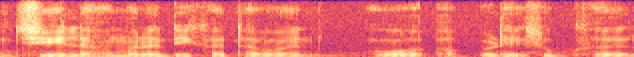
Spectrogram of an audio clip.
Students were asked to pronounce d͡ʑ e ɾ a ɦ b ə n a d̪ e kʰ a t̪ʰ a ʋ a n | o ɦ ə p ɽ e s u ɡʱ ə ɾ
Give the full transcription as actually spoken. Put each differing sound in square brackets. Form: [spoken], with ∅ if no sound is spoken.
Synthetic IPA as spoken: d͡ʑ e [l] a ɦ [m] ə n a d̪ e kʰ a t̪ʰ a ʋ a n | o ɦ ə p ɽ e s u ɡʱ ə ɾ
